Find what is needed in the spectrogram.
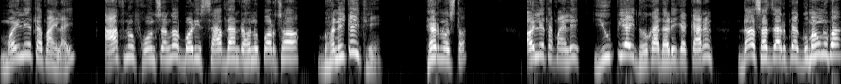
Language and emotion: Nepali, angry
